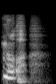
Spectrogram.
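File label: Vox Sur Japanese; Theo; kings raid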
